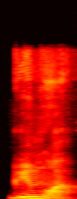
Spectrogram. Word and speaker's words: Grimoire: Grimoire. I think it's French kind of thing.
